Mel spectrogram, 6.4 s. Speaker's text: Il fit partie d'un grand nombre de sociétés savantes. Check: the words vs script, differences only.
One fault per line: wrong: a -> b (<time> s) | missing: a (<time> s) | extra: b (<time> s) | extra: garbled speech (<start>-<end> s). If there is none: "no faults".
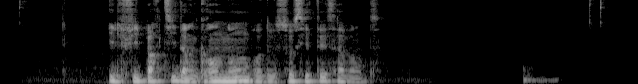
no faults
